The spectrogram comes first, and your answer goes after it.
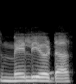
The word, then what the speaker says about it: Meliodas: But I think it's Melidash. Is Yeah, it? Meliodas. It's Meliodas.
